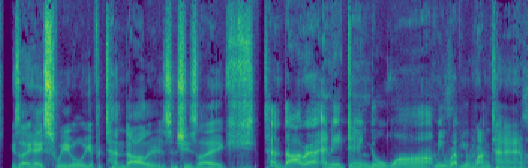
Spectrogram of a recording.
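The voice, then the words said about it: Put-on accent. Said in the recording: “I'm allowed to do that accent”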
